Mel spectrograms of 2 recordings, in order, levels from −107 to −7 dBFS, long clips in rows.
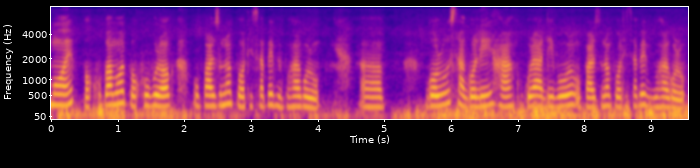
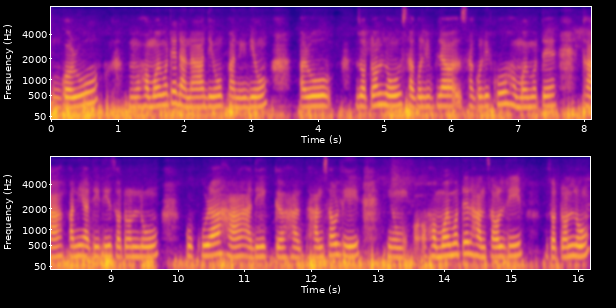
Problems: background sounds at intervals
